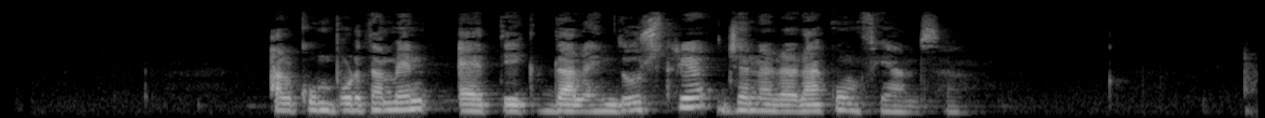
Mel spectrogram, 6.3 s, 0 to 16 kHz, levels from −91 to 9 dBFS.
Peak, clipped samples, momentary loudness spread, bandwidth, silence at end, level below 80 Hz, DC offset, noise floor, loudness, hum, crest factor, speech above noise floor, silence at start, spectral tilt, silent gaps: -8 dBFS; under 0.1%; 9 LU; 11.5 kHz; 1.5 s; -80 dBFS; under 0.1%; -77 dBFS; -31 LUFS; none; 24 dB; 47 dB; 1.35 s; -5 dB/octave; none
